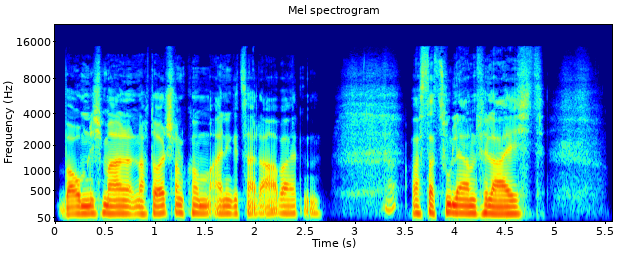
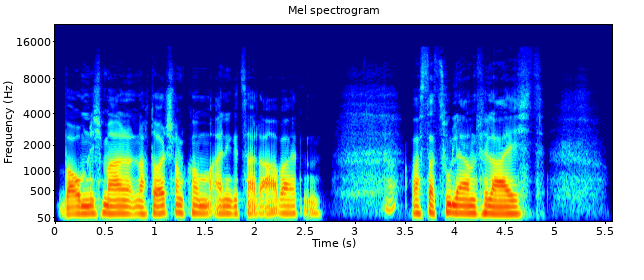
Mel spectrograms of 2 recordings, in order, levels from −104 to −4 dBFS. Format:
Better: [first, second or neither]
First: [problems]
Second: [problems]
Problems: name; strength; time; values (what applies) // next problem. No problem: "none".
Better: first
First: none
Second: muffled; very; fading above 1.5 kHz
